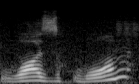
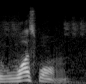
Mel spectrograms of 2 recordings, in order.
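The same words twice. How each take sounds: First: The two words are said separately and slowly. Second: The two words are run together quickly. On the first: The speaker calls it wrong. "instead of" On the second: The speaker calls it right. "the same happens"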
